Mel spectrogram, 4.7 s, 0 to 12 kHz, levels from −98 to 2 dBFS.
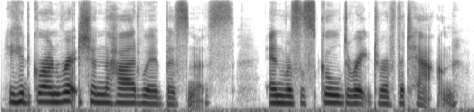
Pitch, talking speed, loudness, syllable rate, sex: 190 Hz, 200 wpm, -18 LUFS, 5.3 syllables/s, female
